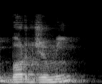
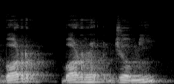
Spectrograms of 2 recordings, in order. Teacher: Le R, c'est un R roulé espagnol.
